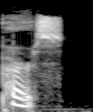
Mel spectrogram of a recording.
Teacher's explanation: in the word purse, the p at the beginning is aspirated. After releasing the sound p, there is a brief moment of silence before the vocal cords beginning to vibrate for the next vowel.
